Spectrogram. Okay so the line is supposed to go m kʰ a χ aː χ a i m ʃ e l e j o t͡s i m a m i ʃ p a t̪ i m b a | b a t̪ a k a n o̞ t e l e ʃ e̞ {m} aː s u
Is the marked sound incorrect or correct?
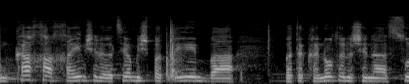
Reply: incorrect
